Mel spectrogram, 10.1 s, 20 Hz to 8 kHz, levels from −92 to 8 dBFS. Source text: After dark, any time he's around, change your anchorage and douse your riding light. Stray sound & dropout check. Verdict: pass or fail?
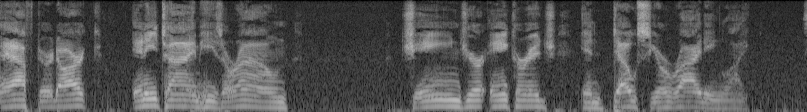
pass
